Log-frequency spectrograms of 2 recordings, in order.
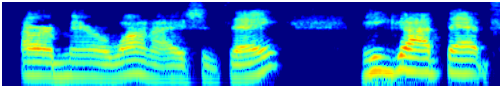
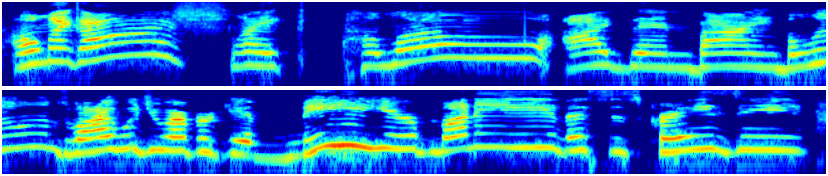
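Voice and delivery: exasperated protest; 9 semitones higher than usual. Retold or imitated. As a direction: protest as if it's absurd. Her defence, acted out.

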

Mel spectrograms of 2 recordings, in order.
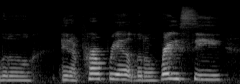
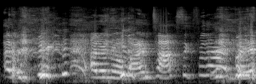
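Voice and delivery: higher and louder, laughing through words; 10 semitones higher, 16 dB louder than usual. Real, not acted. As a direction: laugh while protesting. Laughing at friend's answer.

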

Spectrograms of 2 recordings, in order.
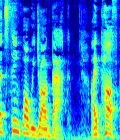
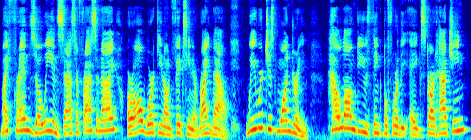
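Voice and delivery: higher frog voice, polite; 7 semitones higher than usual. Acted. Pip asking the hippogriff how long, in a higher voice. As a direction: ask the question carefully.

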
